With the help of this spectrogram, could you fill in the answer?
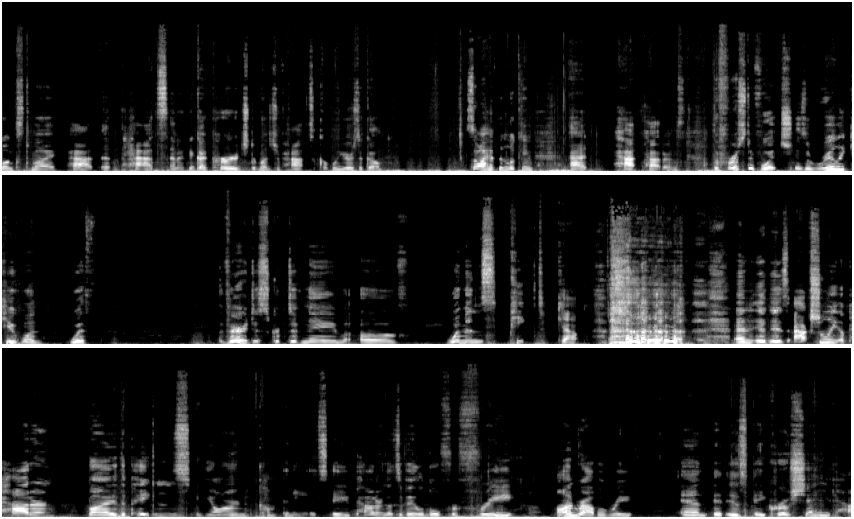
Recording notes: On location recording from the beach in Santa Cruz!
